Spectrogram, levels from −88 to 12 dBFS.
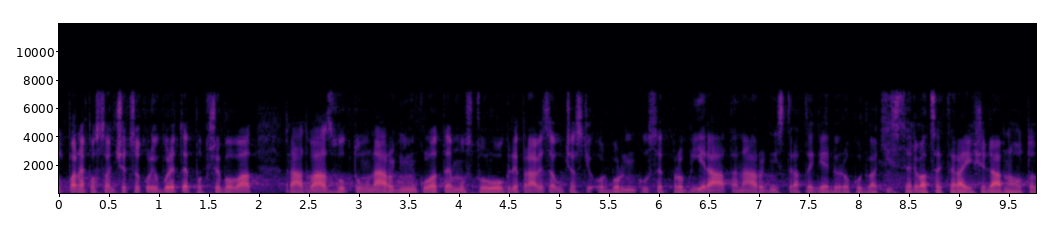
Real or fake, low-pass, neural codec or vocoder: fake; 7.2 kHz; codec, 16 kHz, 4 kbps, FunCodec, trained on Chinese and English, 50 frames a second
